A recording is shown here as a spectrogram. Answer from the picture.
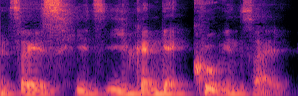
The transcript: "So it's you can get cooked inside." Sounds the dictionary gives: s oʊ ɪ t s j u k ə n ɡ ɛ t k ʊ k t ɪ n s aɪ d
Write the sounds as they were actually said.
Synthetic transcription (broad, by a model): s oʊ ɪ t s j u k ə n ɡ ɛ t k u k ɪ n s aɪ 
